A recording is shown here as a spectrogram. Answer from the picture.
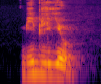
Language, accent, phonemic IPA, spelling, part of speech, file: French, France, /bi.bli.jo/, biblio, noun, LL-Q150 (fra)-biblio.wav
- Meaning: 1. clipping of bibliographie 2. clipping of bibliothèque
